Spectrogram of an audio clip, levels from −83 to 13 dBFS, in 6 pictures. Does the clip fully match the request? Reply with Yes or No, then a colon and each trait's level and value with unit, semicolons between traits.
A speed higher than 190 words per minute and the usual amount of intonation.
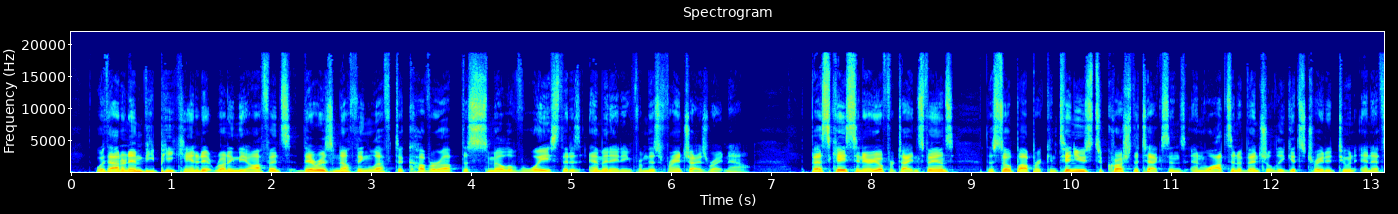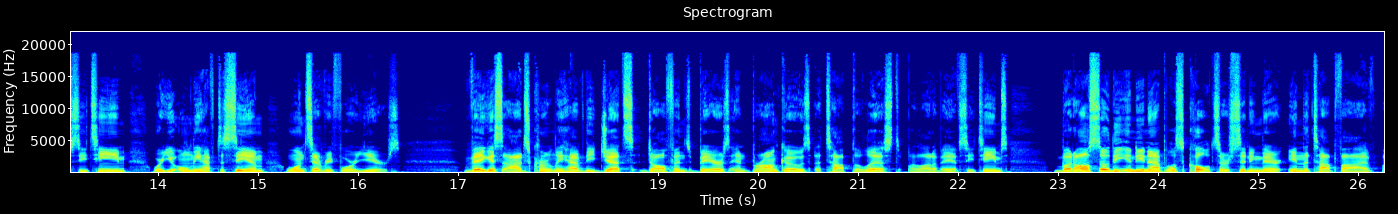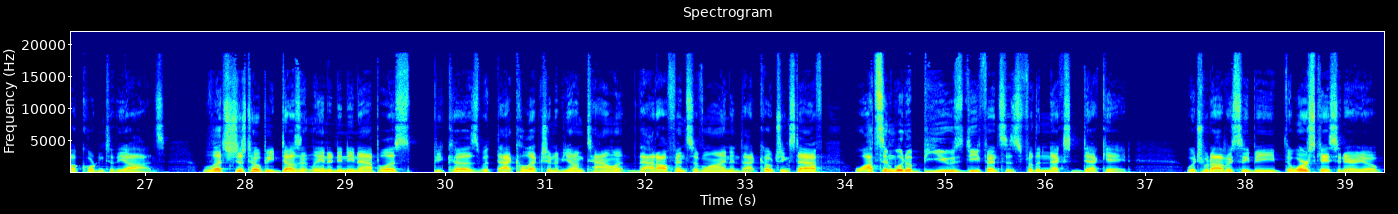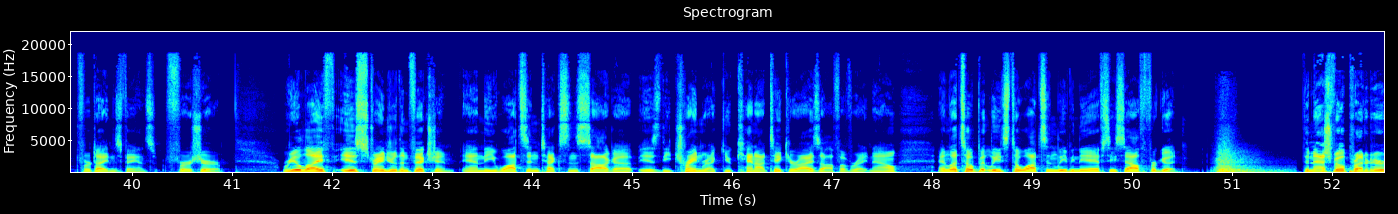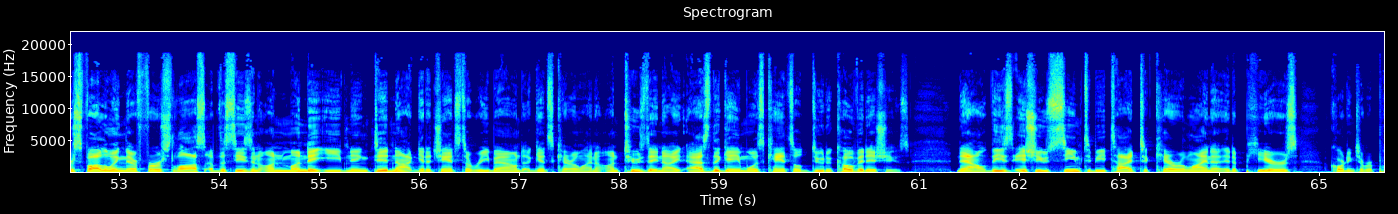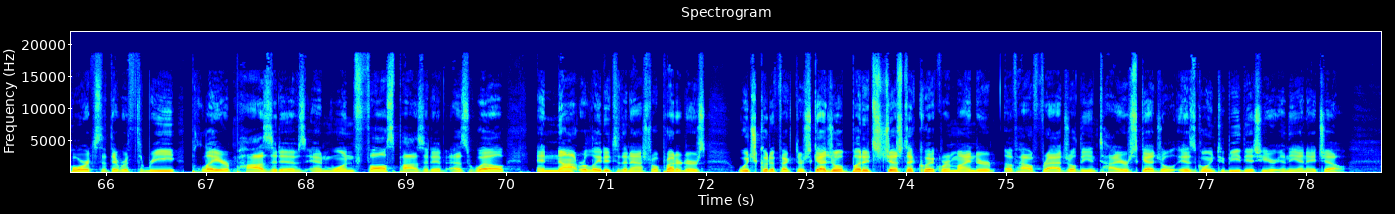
No: fast, 205 wpm; wide, 5.9 semitones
